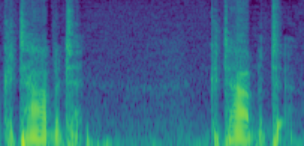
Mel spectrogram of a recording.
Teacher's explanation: B and the T, almost requires a little tiny vowel sound in between them to get from one to the other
